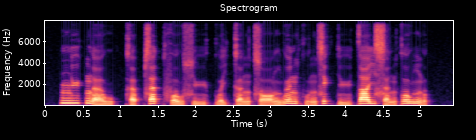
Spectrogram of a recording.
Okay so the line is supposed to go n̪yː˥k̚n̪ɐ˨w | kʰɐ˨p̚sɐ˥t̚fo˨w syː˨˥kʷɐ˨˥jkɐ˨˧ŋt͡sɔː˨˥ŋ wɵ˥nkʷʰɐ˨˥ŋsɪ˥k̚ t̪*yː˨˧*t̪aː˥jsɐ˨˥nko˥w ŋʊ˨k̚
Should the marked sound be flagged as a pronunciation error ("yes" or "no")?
no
